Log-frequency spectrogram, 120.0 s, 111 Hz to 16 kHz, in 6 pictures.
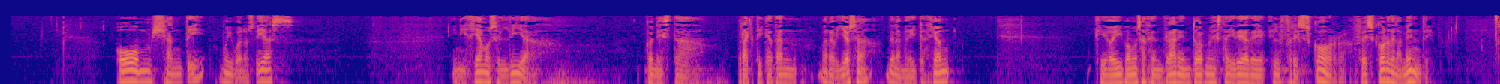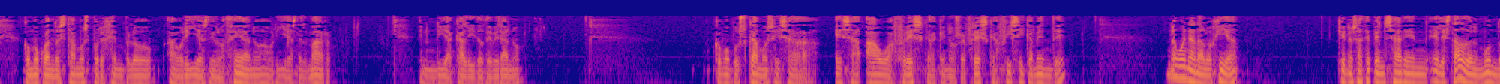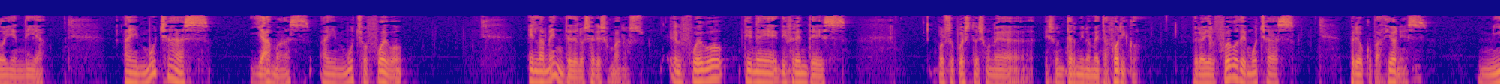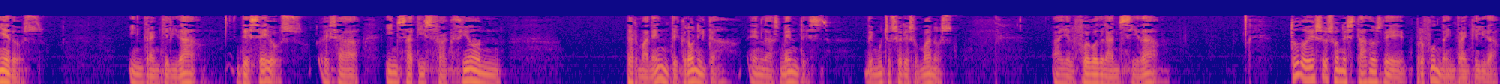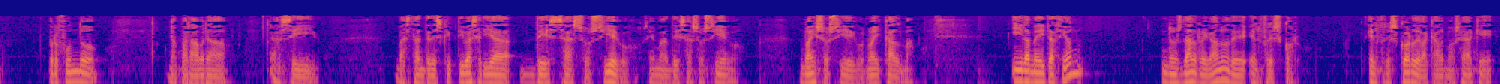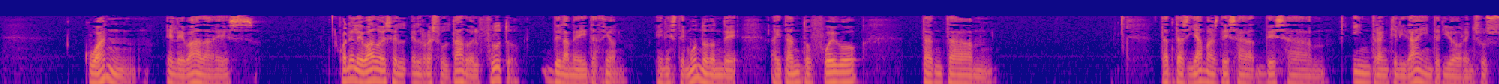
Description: Meditación y conferencia: Sanar y proteger la tierra (22 Abril 2024)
